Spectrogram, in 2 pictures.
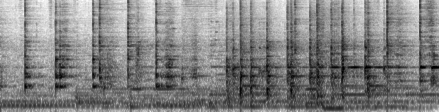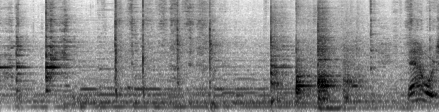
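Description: Meat is stirred into sofrito in a pan, with a steady sizzle and repeated scraping and clinking of a utensil against the pan, close and fairly loud.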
